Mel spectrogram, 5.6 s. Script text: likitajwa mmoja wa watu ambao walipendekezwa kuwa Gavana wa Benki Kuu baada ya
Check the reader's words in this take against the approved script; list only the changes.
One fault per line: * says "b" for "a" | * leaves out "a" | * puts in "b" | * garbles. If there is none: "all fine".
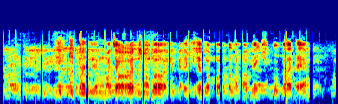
all fine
